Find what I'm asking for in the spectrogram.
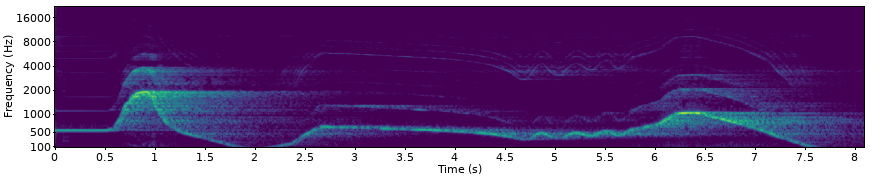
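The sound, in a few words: spring reverb on guitar amplifier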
